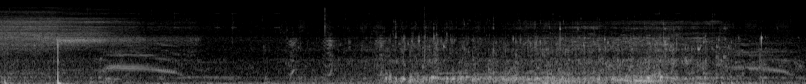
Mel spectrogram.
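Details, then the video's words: Humpback whale calls heard by a diver underwater at The Maze, South Caicos, Turks and Caicos, 11 March 2013: brief tonal downward-sweeping moans among bubbling and rushing water. "Humpback Whale Calls"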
